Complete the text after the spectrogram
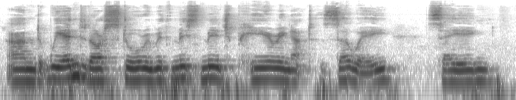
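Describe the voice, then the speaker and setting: A woman reading a children's story aloud in an expressive, dramatic way, with deliberate pauses. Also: sits low.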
